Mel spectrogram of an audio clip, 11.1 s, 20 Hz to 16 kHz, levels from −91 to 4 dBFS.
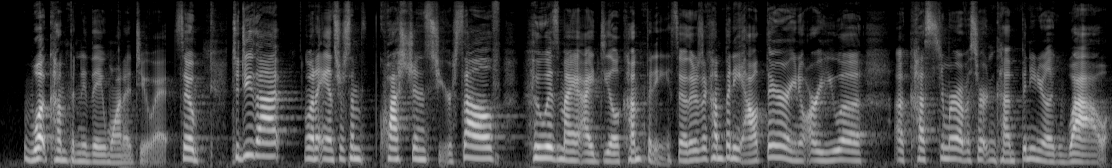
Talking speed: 245 wpm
